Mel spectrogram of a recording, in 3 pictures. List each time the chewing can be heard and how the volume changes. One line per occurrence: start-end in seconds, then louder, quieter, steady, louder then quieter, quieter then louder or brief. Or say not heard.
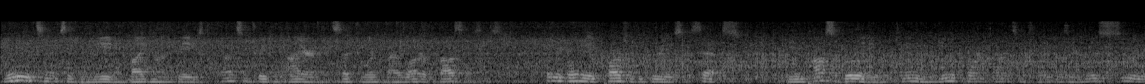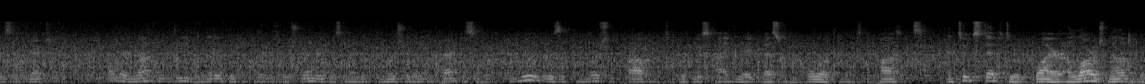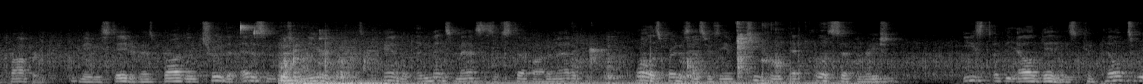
25.1-31.9 quieter then louder.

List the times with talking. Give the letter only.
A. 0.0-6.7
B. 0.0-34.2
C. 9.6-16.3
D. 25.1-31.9
B.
